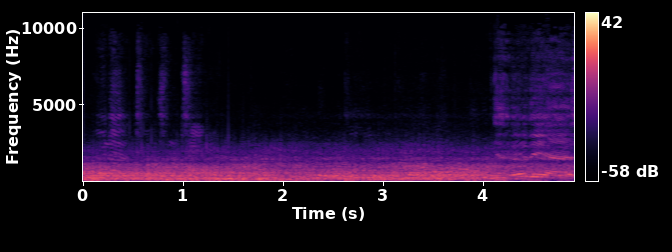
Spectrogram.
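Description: A JAS 39 Gripen fighter jet at a 2009 airshow gives a loud, steady broadband roar that fills the whole clip, with commentators talking over it.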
